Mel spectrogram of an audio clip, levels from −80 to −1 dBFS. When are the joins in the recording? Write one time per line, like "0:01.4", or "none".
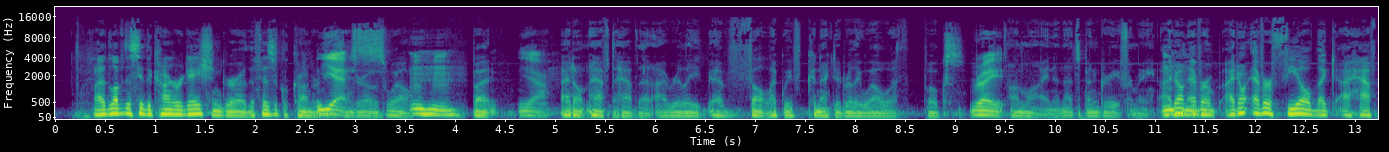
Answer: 0:04.1
0:09.1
